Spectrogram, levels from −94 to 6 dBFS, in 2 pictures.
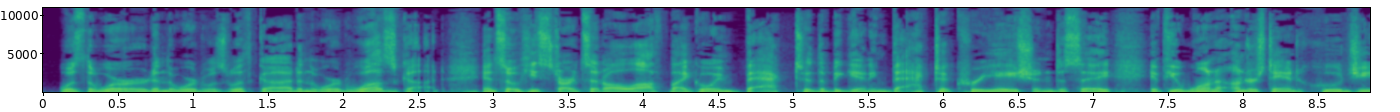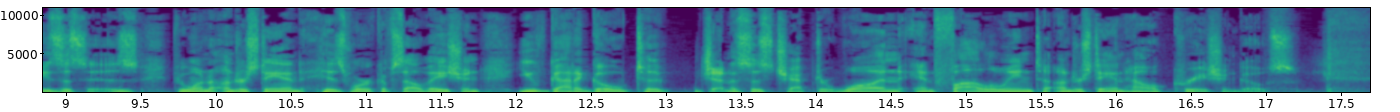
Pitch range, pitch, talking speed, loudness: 95-135 Hz, 115 Hz, 215 wpm, -20 LUFS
